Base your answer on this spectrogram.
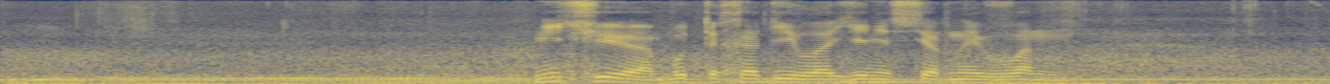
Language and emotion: Russian, neutral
